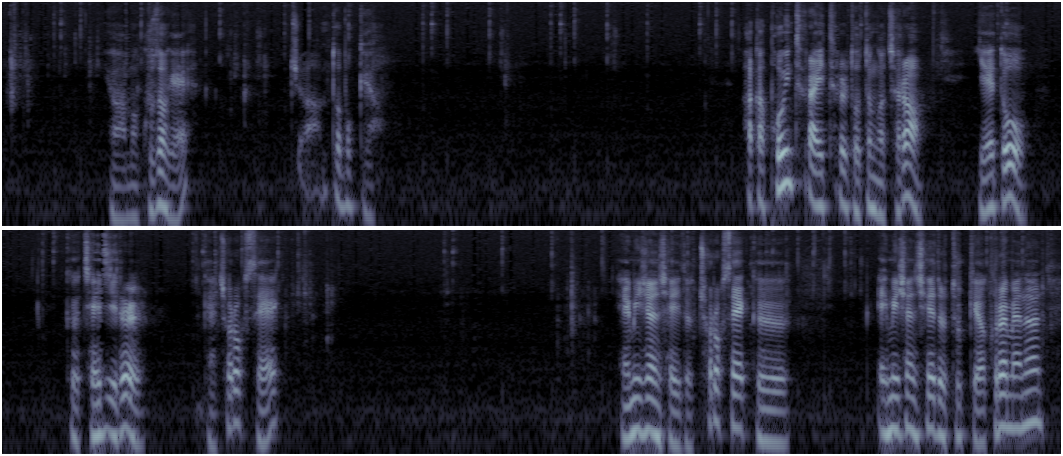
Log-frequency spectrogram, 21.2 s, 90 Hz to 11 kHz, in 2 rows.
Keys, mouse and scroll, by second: 0.1 shift+d, 0.6 click, 0.8-2.8 middle drag, 2.5 g, 2.9 middle click, 2.9 click, 3.1-4.3 middle drag, 3.7 g, 4.3 click, 4.4-5.6 middle drag, 5.0 g, 5.6 click, 5.7-6.4 middle drag, 6.4 click, 7.1-8.2 middle drag, 8.2-13.0 drag, 13.0-18.2 ctrl+middle drag, 15.2 z, 16.3 ctrl+s, 18.2 click, 18.5 shift+middle click, 19.5 click, 20.3-21.1 shift+middle drag, 21.0 ctrl+s.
